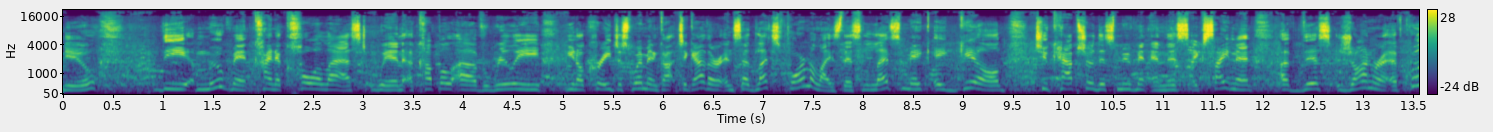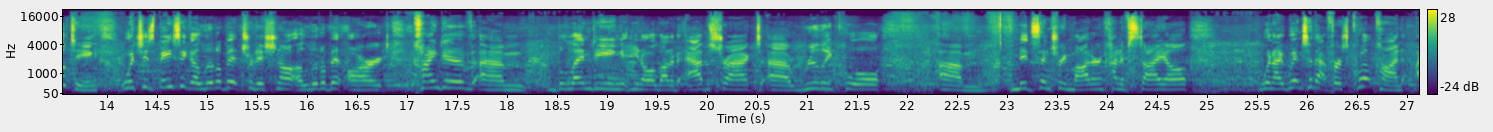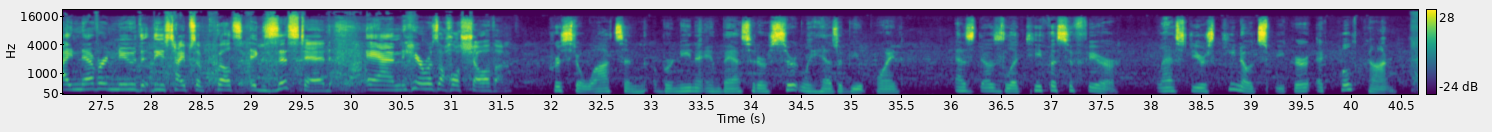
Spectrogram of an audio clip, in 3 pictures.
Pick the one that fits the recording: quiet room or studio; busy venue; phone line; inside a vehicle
busy venue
